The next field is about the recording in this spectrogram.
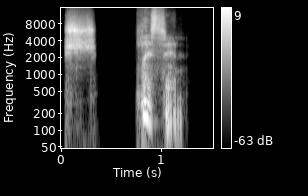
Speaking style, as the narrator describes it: she hissed

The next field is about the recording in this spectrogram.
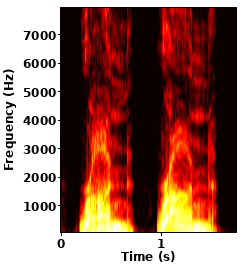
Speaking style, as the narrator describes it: The crowd leaped to its feet, yelling

